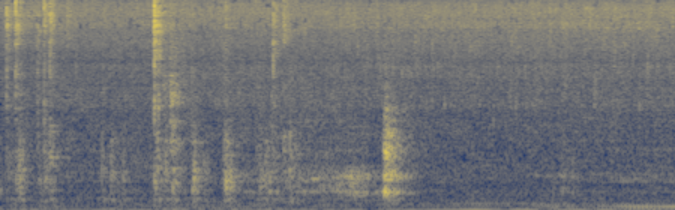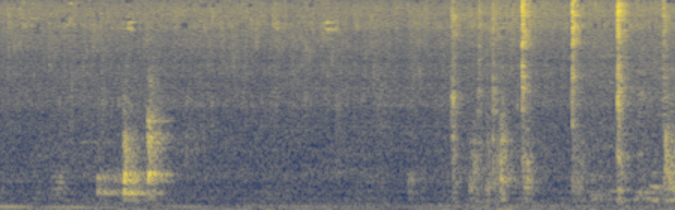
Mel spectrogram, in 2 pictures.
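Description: Garlic sautés in oil in a pan, a soft low sizzle broken by scattered clicks and taps of a utensil, fairly quiet and close, with no voices.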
